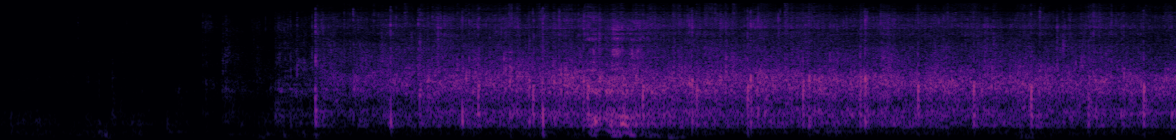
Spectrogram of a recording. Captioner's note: applause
